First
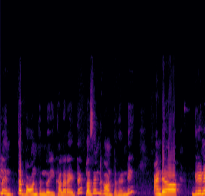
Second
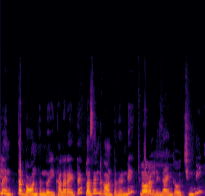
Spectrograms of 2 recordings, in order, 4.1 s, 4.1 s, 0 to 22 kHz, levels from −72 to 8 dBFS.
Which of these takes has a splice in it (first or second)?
second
